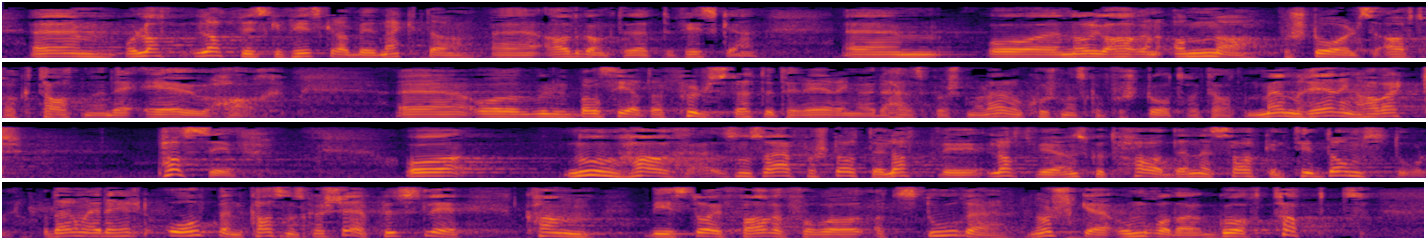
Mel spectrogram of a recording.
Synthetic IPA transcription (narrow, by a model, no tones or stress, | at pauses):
ɔlɑlɑt̪ːʋɪskəfɪskəɾɑb̪ɪt̪nɛkt̪ɑʔɑːd̪ɡɑŋt̪ʰɪld̪ɛt̪ːəfɪskə̰ | ɔnɔɾɡəhɑɾɛɪnɑnːɑfɔʂʈoːəlsəʔɑʋt̪ʰɾɑkt̪ʰɑːt̪n̩ɛnd̪ɛʔeːʉːhɑ̰ɾ | ɔʋɪlɪbɑːɾəsiːɑt̪̚d̪ɛæɾfʉlːst̪œt̪ːət̪ʰɪlɾɛjeːɾɪŋɑɪd̪ɛhæːɾspœʂmoːləhæːɾɔmkʰʊʂmɑnskɑlfɔʂʈoːt̪ʰɾɑkt̪ʰɑːt̪n̩mɛnɾɛjeːɾɪŋəhɑɾʋæʈː | pʰɑsɪʋ | ɔ | nuːɦɑɾsɔnsɔmæfɔʂʈɔt̪̚d̪ɛlɑt̪ːʋɪlɑt̪ːʋɪœnskət̪ɔhɑːd̪ɛnːəsɑːkənt̪ʰɪld̪ɔmst̪ṵːlɔd̪æɾmɛæɾɖɛheɪlt̪oːpənt̪kʰɑːsɔmskɑʂeːpʰlʉt̪səlɪ | kʰɑn | ʋɪst̪oːɪfɑːɾəfɔɾɔɑt̪st̪uːɾənɔʂkəʔɔmɾoːd̪əɾɡoːɾt̪ʰɑpt̪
